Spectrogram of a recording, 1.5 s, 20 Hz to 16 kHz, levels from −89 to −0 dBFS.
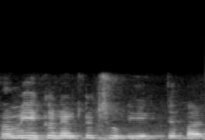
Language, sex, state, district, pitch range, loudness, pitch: Bengali, female, West Bengal, Malda, 260-280 Hz, -15 LUFS, 270 Hz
